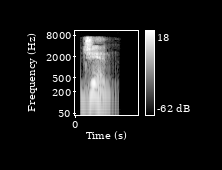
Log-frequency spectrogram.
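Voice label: "djinn", British English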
